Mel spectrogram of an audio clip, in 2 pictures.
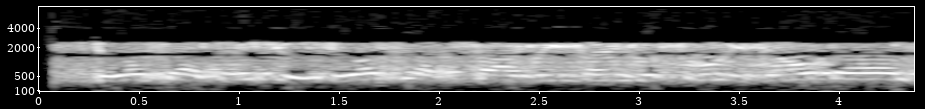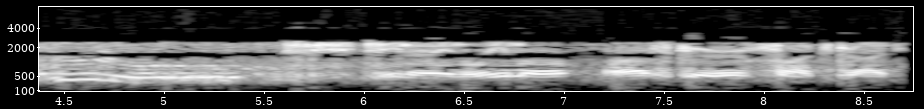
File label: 80m ssb; A very short CQ clip during the ARRL SSB contest; SSB-SP; A very short CQ clip during the ARRL SSB contest. Very good conditions this contest with many EU QS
